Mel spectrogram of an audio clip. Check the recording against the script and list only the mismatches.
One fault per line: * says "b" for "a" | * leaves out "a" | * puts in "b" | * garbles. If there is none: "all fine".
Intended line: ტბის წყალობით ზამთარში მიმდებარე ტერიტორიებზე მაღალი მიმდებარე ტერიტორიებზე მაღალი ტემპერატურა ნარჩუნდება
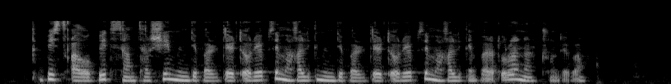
all fine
